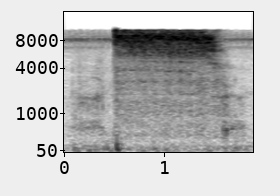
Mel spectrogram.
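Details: A large tarantula gives a sharp, sizzling, rattlesnake-like hiss for about a second as its first defensive warning, made by rubbing together the stiff bristles on either side of its jaws.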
